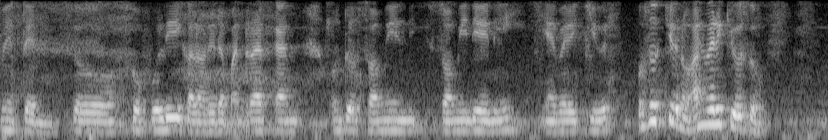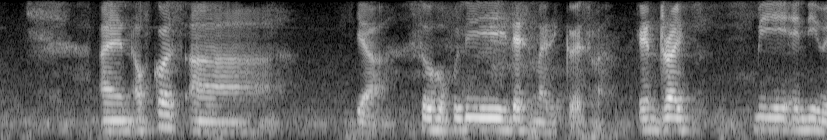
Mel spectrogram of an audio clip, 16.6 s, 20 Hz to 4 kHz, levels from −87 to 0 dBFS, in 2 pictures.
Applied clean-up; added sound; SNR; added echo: none; none; none; none.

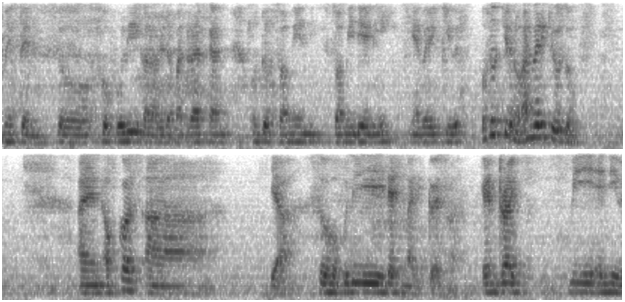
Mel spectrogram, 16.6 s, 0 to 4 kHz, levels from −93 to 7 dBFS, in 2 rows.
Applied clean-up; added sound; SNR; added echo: none; none; none; reverberation time 0.3 s.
